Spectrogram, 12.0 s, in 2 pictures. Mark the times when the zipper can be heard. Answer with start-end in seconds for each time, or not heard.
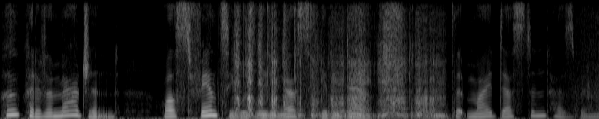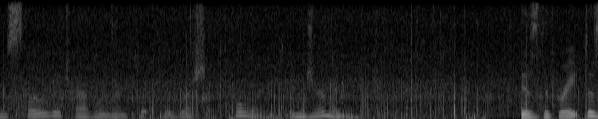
2.3-4.5.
